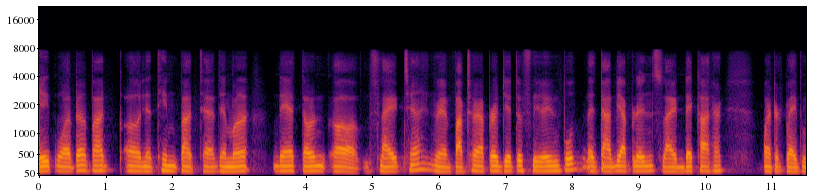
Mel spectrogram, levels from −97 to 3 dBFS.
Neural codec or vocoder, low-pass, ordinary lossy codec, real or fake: codec, 16 kHz, 0.5 kbps, FunCodec, trained on Chinese and English, 25 frames a second; none; none; fake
